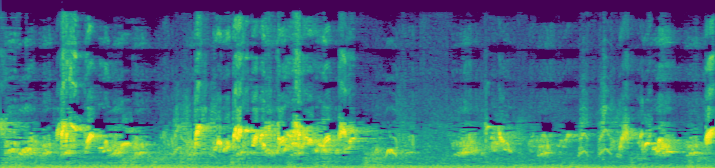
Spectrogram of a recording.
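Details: Red-whiskered bulbul performing 'mơ ché nẹt' song with lively wing play; dense run of bright, chattering, slurred whistled notes that pause briefly near four seconds, then resume, with a faint low hum beneath.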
